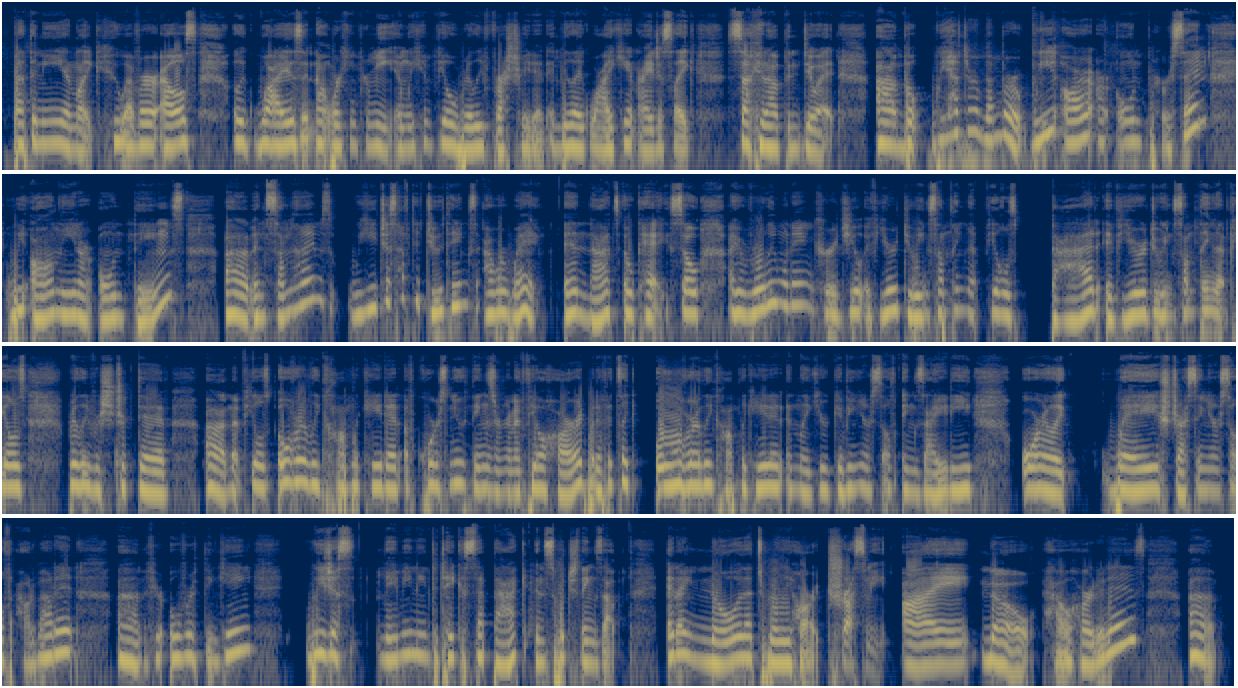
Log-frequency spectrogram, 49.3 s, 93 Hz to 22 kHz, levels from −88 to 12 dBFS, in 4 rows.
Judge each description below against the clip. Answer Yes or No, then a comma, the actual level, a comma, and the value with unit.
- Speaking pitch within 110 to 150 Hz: No, high, 220 Hz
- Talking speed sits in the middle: Yes, average, 185 wpm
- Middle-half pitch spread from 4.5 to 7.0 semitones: No, average, 3.1 semitones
